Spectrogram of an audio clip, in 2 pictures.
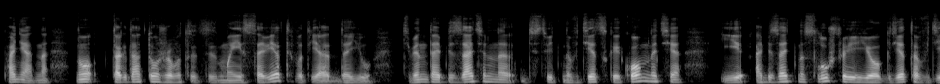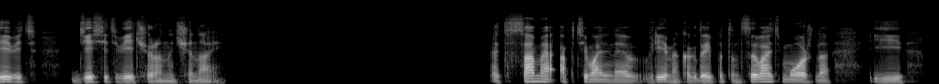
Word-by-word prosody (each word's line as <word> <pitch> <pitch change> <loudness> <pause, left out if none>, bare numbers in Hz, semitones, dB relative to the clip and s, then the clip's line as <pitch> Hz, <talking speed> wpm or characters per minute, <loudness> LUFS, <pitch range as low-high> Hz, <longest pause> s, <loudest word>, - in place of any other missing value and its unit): Понятно. 95 -6 0 0.2
Ну, - - +3
тогда 110 +3 +3
тоже 115 -5 +1
вот 105 +2 -7
это 90 0 -8
мои 95 0 -3
советы 85 - +1
вот - - -6
я 85 -2 +2
даю: 80 0 -5 0.3
тебе 110 - -1
надо 115 0 0
обязательно 115 +2 +1
действительно 100 - -7
в 90 - -14
детской 115 -3 0
комнате, 135 -7 +3 0.4
и 100 +3 -1
обязательно 125 +5 0
слушай 135 +2 +1
ее 100 -3 +4
где-то 110 +7 +1
в 85 - -12
9-10 105 0 0
вечера 75 -1 0
начинай. 75 -1 -6 2.7
Это - - -7
самое 130 -1 +5
оптимальное 100 -3 -1
время, 100 +3 -2
когда 90 +1 0
и 90 - 0
потанцевать 115 +7 +1
можно, 105 -5 +1 0.3
и, 90 -1 -6
м, - - -26
105 Hz, 120 wpm, -25 LUFS, 90-115 Hz, 2.7 s, самое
